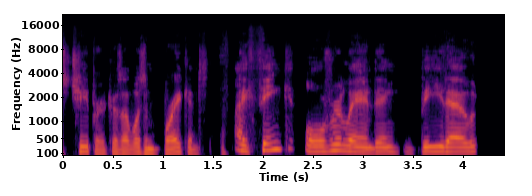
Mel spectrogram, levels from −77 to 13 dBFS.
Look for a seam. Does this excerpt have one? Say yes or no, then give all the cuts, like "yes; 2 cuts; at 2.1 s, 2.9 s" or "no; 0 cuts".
yes; 1 cut; at 1.7 s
